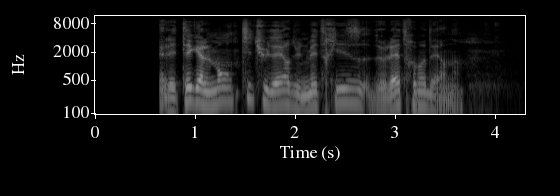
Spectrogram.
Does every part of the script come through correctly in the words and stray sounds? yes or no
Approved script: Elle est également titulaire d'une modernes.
no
